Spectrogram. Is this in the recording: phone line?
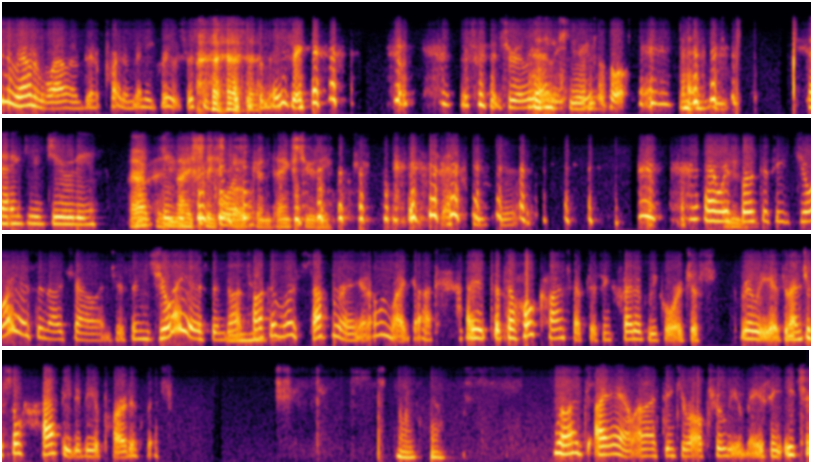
yes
